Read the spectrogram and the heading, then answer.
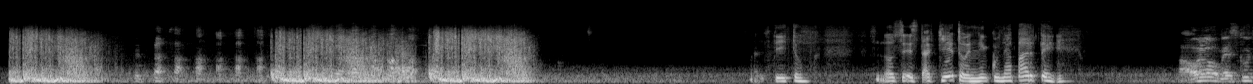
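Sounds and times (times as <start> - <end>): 
sharp gunshot cracks and pops: 0.0 - 1.3, 2.7 - 5.6
gunfire volleys during a storm: 0.0 - 1.7, 2.6 - 5.6
laughter: 1.4 - 4.3
speech: 1.5 - 2.4, 7.7 - 10.8, 11.8 - 12.5.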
